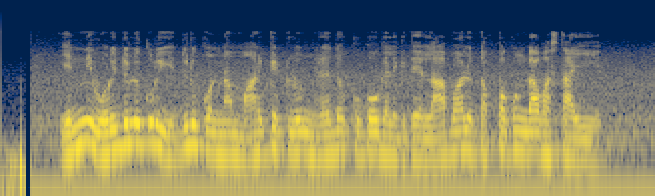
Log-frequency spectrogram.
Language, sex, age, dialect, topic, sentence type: Telugu, male, 51-55, Central/Coastal, banking, statement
